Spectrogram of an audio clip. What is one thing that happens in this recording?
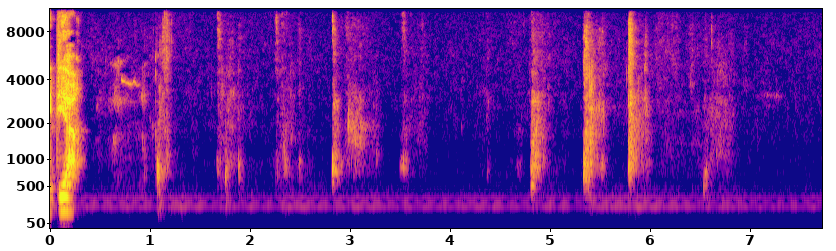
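Footsteps thud on a floor close by.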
